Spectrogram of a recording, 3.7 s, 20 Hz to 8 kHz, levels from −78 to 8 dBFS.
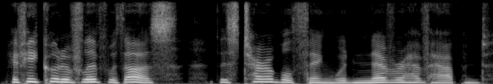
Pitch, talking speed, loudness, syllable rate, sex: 205 Hz, 225 wpm, -17 LUFS, 6.0 syllables/s, female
